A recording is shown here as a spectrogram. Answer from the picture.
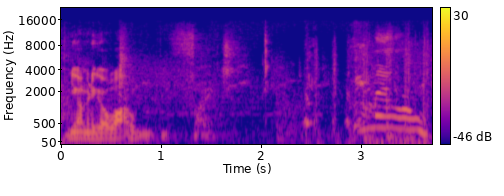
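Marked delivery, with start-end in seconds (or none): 2.9-3.7 high, soft playful meow back at the cat. Pretend. Streamer meows to his cat Taki, high, soft and playful. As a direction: meow like a kitten to call him.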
